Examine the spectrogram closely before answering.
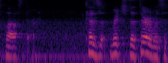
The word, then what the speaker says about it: Gloucester: But I think everybody was pronouncing it Gloucester or something like that. Gloucester? Yeah, I think they call it Gloucester, but it's Gloucester.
